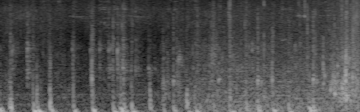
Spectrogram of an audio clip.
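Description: A horse in the medieval video game Kingdom Come: Deliverance clops through a shallow ford, with a steady run of hoofbeats and soft splashing, close and continuous.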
